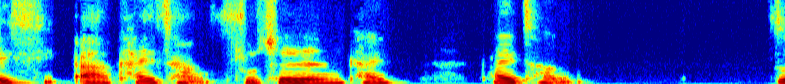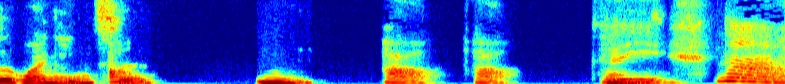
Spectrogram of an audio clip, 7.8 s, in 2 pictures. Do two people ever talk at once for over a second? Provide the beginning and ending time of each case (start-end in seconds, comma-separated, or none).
none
